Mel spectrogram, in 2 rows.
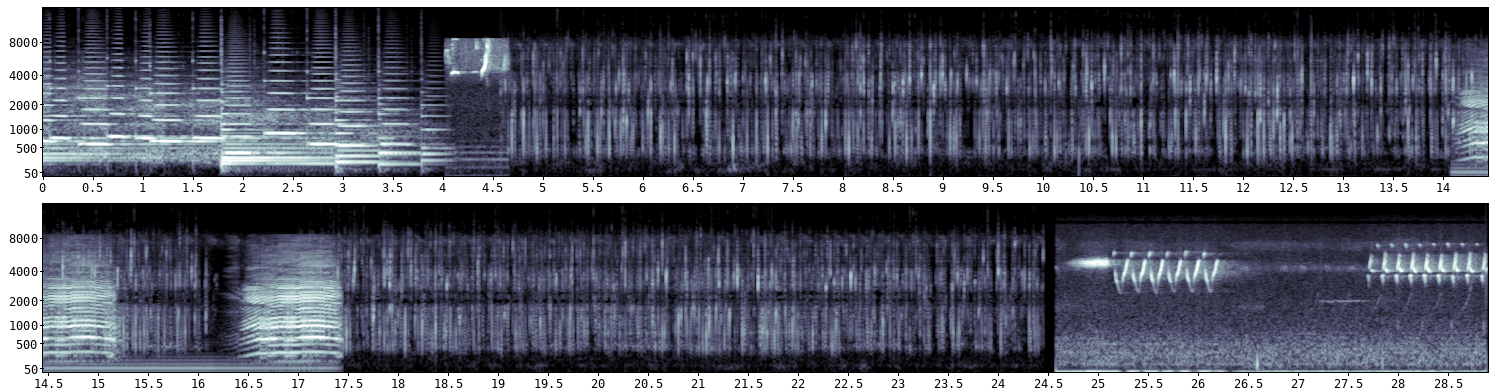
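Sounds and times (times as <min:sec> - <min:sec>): water pouring into trough: 0:04.7 - 0:24.5
cow mooing: 0:14.1 - 0:17.5.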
